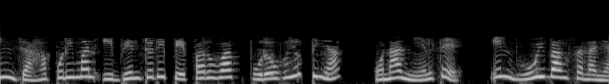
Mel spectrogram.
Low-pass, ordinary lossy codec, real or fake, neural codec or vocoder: 3.6 kHz; MP3, 16 kbps; real; none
